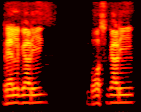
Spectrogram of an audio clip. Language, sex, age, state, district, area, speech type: Santali, male, 60+, Jharkhand, Bokaro, rural, spontaneous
